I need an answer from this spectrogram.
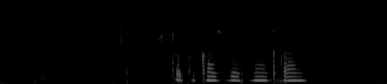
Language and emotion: Russian, neutral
